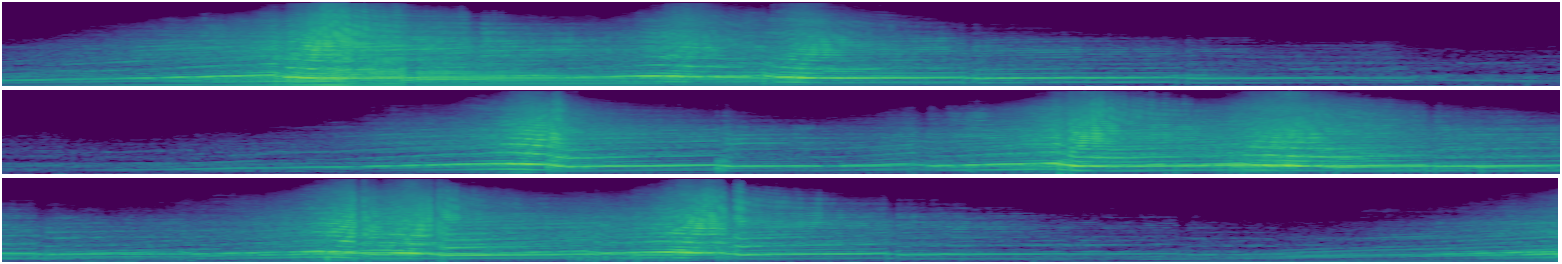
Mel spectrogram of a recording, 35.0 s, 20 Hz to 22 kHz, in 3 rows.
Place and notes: Jacksons Ln, Scarborough, UK - Gold Cup 2020 ...
Gold Cup 2020 ... 600 evens practice ... dpa bag MixPre3 ...
11 September, ~12:00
